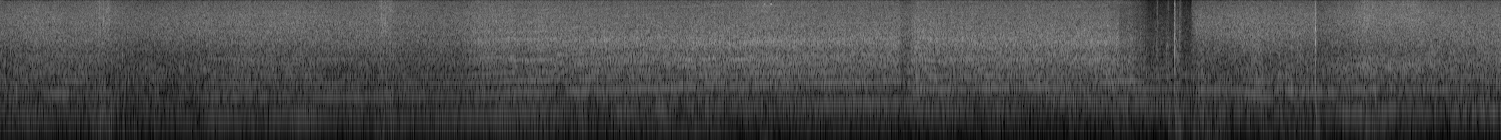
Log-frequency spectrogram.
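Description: A sports car engine roars and revs, rising in pitch as it speeds up.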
